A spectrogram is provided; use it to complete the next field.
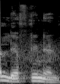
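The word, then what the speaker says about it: lieutenant: इसका प्रोनाउंसिएशन क्या होगा? लेफ्टिनेंट होगा।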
